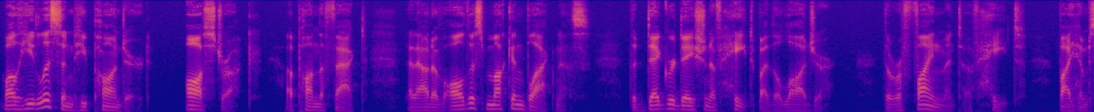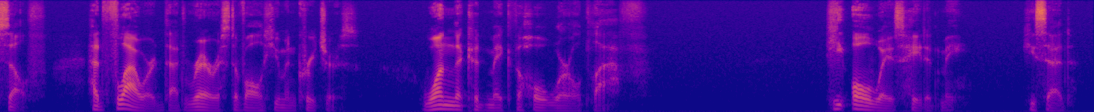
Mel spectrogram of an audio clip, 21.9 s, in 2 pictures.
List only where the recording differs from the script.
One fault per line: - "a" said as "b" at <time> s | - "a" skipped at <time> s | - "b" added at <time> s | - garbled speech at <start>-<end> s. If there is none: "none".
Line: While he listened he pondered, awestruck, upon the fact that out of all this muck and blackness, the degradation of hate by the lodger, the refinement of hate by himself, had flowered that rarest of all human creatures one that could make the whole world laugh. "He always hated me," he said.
none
